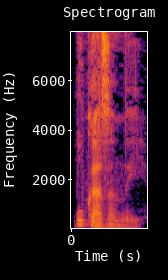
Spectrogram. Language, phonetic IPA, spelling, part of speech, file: Russian, [ʊˈkazən(ː)ɨj], указанный, verb / adjective, Ru-указанный.ogg
- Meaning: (verb) past passive perfective participle of указа́ть (ukazátʹ); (adjective) stated, mentioned, indicated, specified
